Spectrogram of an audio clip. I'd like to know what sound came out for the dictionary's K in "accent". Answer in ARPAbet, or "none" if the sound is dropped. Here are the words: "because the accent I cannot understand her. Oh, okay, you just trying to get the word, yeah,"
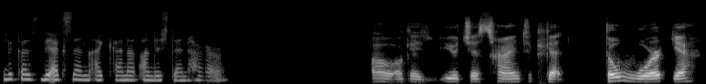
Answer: K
